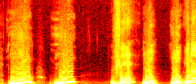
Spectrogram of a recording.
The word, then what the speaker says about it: nous venons: Nous venons. Silent. You don't pronounce this S. Nous venons.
